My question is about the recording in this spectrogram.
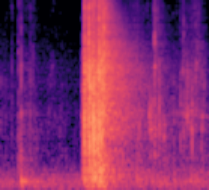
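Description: A deck of tarot cards being riffle-shuffled by hand: the cards rush together in one sharp flutter about a second in, fading over half a second.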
